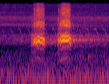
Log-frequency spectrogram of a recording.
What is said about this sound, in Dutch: Dat is niet voor niks, want ik heb het geluid van de raaf er maar even bijgezocht. Ik denk, het is toch leuk om, om te laten horen. Zeker. Het geluid van de raaf, dit is hem.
